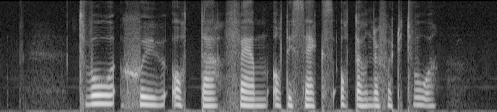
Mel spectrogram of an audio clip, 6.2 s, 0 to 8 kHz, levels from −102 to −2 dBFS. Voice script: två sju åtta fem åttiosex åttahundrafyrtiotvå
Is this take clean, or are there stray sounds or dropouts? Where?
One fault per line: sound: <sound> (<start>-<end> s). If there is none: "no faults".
no faults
